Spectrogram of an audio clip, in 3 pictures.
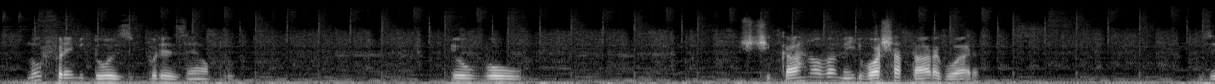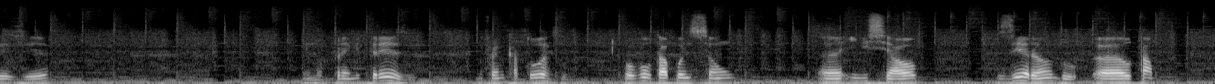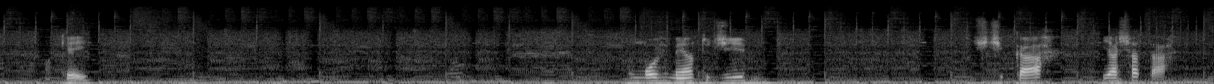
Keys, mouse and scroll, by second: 1.7 click, 7.1 s, 13.4 z, 15.5 click, 16.7 click, 24.2 alt+s, 26.7-30.2 drag, 30.5 click, 31.0 scroll down 2, 32.0 scroll down 2, 33.1-33.6 drag.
